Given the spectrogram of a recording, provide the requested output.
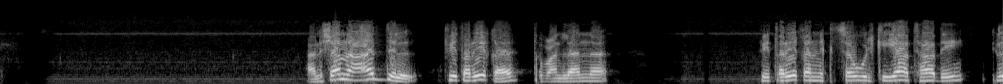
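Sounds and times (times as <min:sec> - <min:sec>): thin high whine: 0:00.0 - 0:09.4
electrical hum and hiss: 0:00.0 - 0:10.0.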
